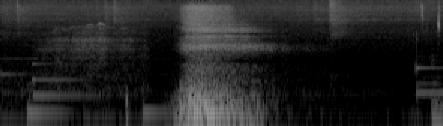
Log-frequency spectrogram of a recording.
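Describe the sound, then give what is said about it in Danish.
A single deep breath during a yoga session, coming out of shavasana: a quiet nasal inhale followed by a long, loud, breathy sighing exhale through the mouth, with a soft sustained tone humming before and after. “Vi starter med at tage et par gode dybe vejrtrækninger ind igennem næsen og puste ud igennem munden med et suk.”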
